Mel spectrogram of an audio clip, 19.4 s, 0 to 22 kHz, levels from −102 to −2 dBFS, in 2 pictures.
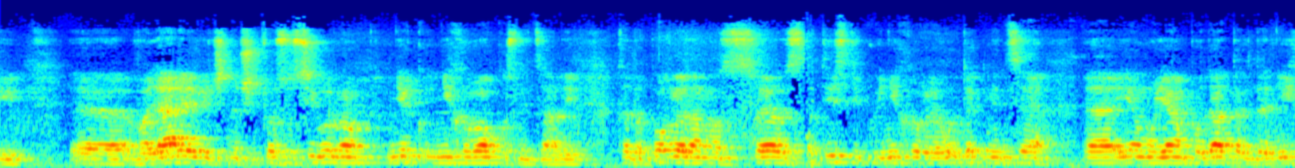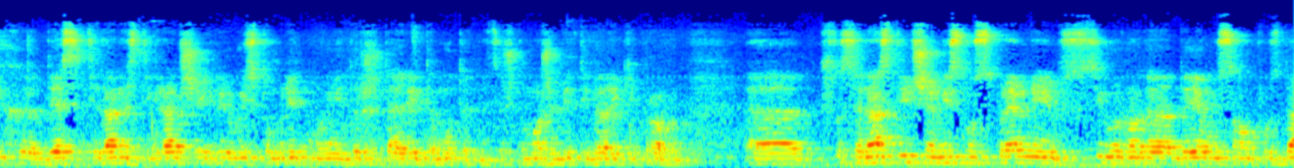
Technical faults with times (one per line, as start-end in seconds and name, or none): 6.00-6.11 damaged data in a compressed stream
